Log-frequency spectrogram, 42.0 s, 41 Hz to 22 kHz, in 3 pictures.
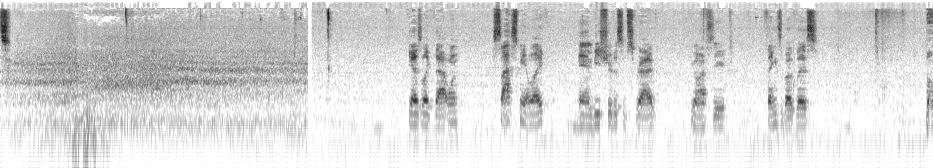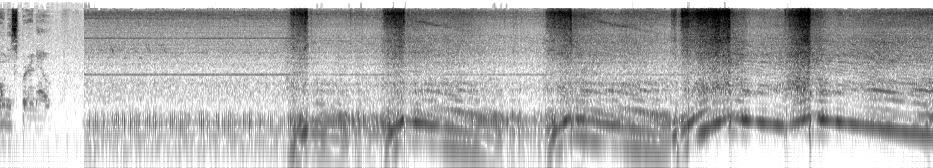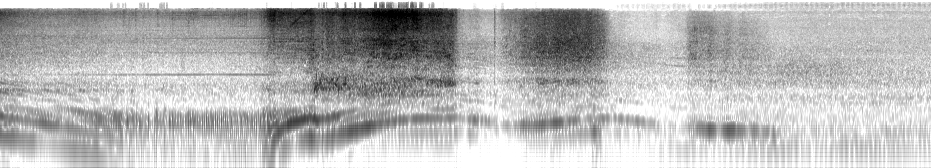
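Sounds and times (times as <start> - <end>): harsh rushing noise: 0.0 - 4.6
car engine revving hard: 15.3 - 41.4.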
